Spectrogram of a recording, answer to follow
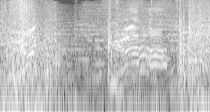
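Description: The show's soundtrack: a crashing impact sound effect over background music, then a character's short high exclamation about a second in.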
